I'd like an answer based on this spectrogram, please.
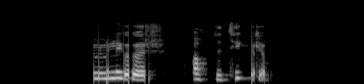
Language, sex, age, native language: Icelandic, female, 20-29, Icelandic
